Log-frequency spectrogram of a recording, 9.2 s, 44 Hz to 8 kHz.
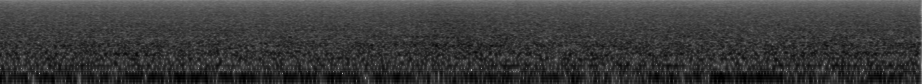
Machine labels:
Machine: fan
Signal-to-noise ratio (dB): 0 dB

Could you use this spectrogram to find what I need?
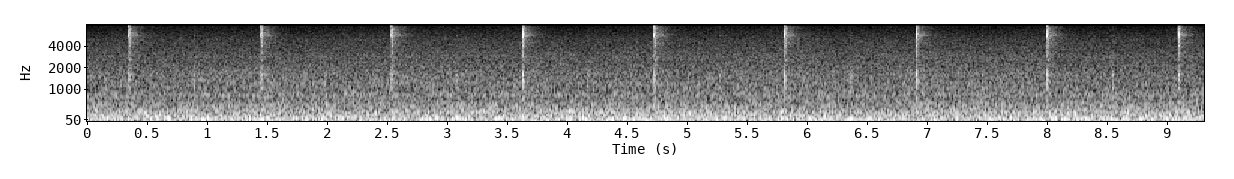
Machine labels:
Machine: valve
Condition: normal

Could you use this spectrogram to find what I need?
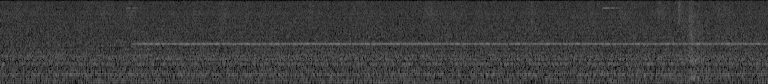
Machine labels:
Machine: fan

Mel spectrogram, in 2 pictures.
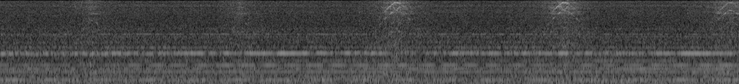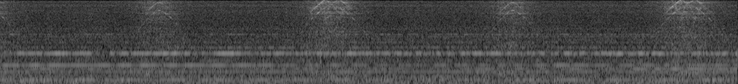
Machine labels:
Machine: slide rail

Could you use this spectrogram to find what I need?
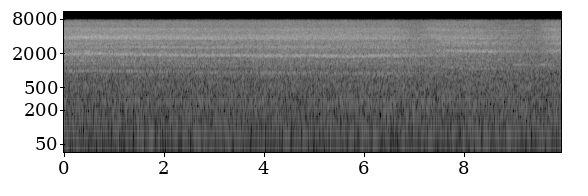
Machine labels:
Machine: fan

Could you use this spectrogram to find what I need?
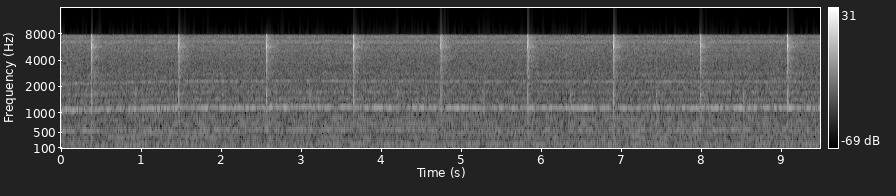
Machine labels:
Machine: valve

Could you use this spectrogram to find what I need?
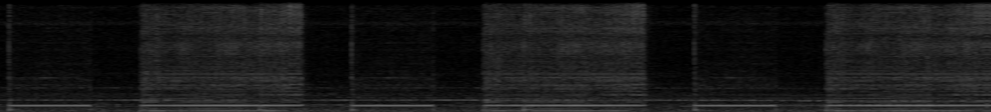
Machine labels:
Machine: slide rail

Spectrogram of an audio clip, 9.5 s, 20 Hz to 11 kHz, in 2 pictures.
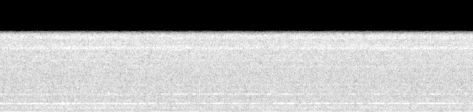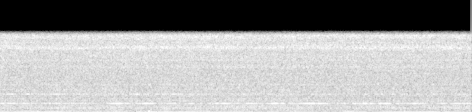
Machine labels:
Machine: fan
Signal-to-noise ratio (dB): 6 dB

